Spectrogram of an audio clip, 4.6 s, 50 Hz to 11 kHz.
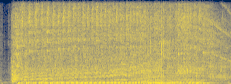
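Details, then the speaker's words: Rebuilt 1975 KC27 294cc rotary engine from a Hercules W2000 motorcycle, first start in a kart build: catches and runs with quick uneven pops about nine a second, then sags; suspected low compression. "I just think there's so much stuff in this engine right now from what you built it that it's just having some issues"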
